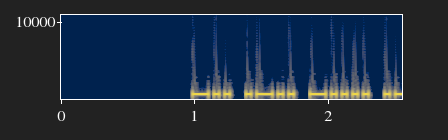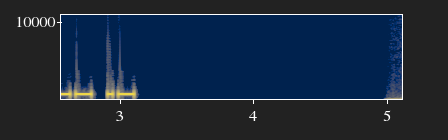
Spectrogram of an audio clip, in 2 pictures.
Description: Morse code, heard as a keyed tone, about 29 wpm, 700 Hz. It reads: DL6WA
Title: DXCC-100 Call Signs - 5 Characters - 30wpm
